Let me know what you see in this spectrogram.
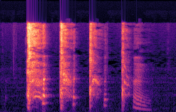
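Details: Four harsh, forceful coughs in quick succession, the last trailing into a voiced groan; ordinary acute cough.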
